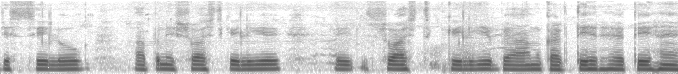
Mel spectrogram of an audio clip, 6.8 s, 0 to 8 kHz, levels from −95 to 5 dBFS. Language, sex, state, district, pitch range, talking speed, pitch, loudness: Hindi, male, Uttar Pradesh, Hamirpur, 130-135 Hz, 125 wpm, 130 Hz, -35 LUFS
